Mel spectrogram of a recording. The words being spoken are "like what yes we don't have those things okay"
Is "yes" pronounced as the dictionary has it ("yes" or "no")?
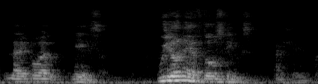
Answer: yes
